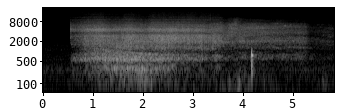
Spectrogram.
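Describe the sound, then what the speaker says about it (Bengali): Water hits a hot wok holding lemons for steaming and bursts into a loud hissing sizzle. The hiss holds steady for several seconds, with one sharp clink partway through, then cuts off. "ওই কড়াইয়ে জল দিয়ে লেবুগুলোকে ভাপিয়ে নেব"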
